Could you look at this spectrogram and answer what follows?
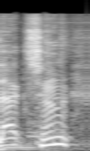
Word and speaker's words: Dachshund: Pero la pronunciación tradicional es Dachshund.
